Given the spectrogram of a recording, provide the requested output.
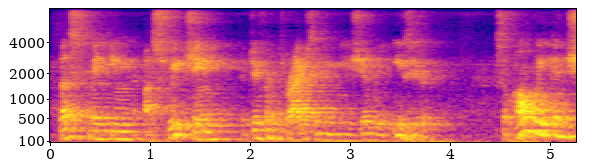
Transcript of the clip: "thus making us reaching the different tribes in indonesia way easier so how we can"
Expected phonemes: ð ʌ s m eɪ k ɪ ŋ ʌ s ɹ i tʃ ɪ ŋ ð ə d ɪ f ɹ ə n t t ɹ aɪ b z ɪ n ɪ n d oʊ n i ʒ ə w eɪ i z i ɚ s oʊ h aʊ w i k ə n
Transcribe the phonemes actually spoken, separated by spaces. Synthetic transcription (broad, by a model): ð ʌ s m eɪ k ɪ ŋ ʌ s w i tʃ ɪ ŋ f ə d ɪ f ɹ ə n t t ɹ aɪ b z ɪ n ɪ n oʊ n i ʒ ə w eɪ i z i ɚ s oʊ h aʊ w i k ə n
